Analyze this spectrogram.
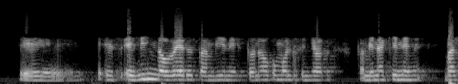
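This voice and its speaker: In an Argentine accent, a woman talks at a medium pitch with monotone, flat intonation. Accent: Rioplatense Argentine Spanish. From Argentina, Punta Alta. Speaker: religious sister. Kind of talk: radio interview. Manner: hesitant, many fillers.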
